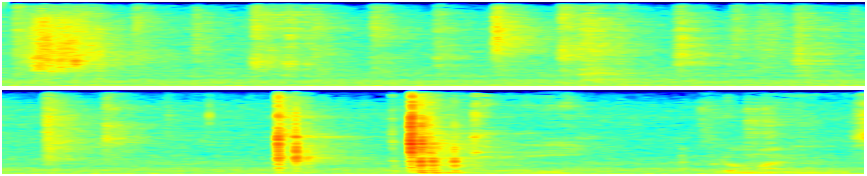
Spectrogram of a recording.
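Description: A pottery tool scratching a clay handle in short, quick strokes, scoring the surface so it will join to the cup. A brief louder voice sound comes about six and a half seconds in.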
